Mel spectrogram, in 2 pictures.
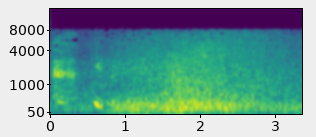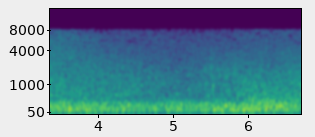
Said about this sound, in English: There's a shiver in me, suddenly. And I don't think it's just the soaking I took from these waves.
